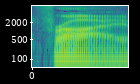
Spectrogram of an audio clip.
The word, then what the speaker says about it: Frey: Frey. Okay, so it's F-R-E-Y.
